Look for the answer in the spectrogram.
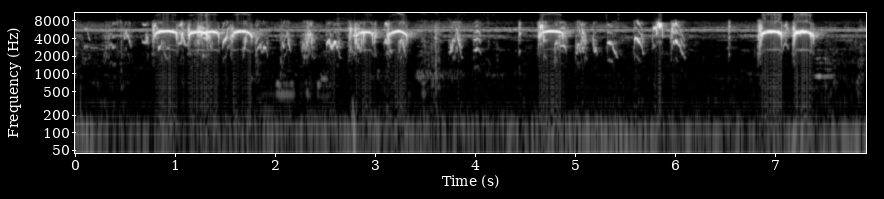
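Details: Bar-winged prinia in a forest bird-lure recording: high arched chirps repeated in pairs and triplets across eight seconds, loud and clear, separated by brief pauses, with a continuous high whine underneath.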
